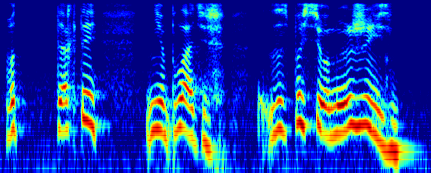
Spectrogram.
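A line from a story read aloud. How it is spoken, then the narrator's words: Hoarse wheeze after coughing. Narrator (Russian): прохрипела наконец Искра после серии болезненных хрипов и покашливаний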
